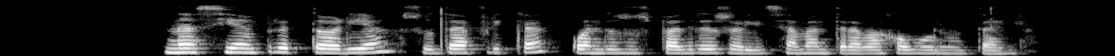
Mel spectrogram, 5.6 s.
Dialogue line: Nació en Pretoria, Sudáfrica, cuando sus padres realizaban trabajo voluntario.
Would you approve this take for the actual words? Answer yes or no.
yes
